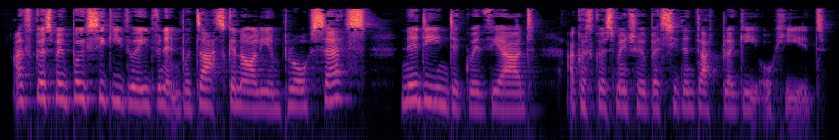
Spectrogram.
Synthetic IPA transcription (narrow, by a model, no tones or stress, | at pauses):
arθɡ̥ɔrsmanbojsɪɡiðwejdvənɪnboːdatɡ̥ənɔlˠiənbroːsɛs | nɪdindɪɡwɪðjad | a̰ɡɔθɡ̥ɔrsmantʰr̥əwbɛθsiːðəndat̚b̥ləɡiʔɔ̰hḭːd̥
